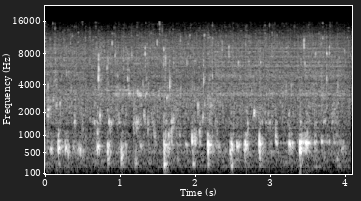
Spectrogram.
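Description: Liquid poured from a plastic bottle into a plastic film developing tank, a stream splashing into the filling tank with many short, bubbly plinks, over the steady splash of a running kitchen faucet.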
